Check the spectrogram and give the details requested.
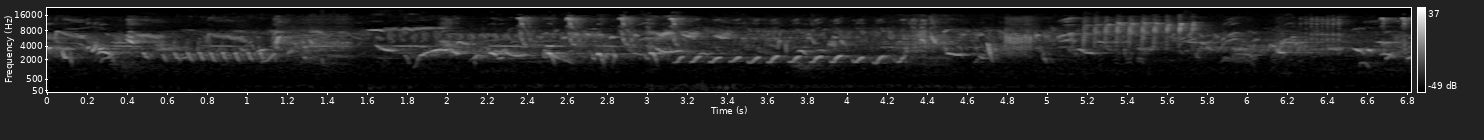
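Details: Common nightingale singing in mature old-growth forest with deadwood and undergrowth. Varied high phrases include a fast, even rattling trill of repeated notes. Other birds sing constantly around it, over a steady background hiss.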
